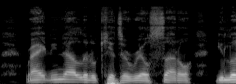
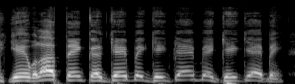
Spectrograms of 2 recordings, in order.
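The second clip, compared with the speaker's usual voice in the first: high, loud blustering gibberish; mock tough guy; 10 semitones higher, 8 dB louder than usual. Husband on the phone to wife, loud mock bluster. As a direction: bluster at full volume like a fake tough guy. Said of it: "He tries to be Captain Tough Guy".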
